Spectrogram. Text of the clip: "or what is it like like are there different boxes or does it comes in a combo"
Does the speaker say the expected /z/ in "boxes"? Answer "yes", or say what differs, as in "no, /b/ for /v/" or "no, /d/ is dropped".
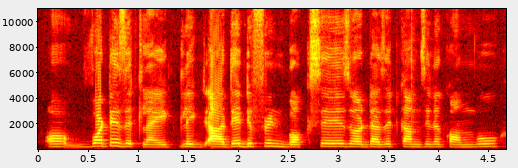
yes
